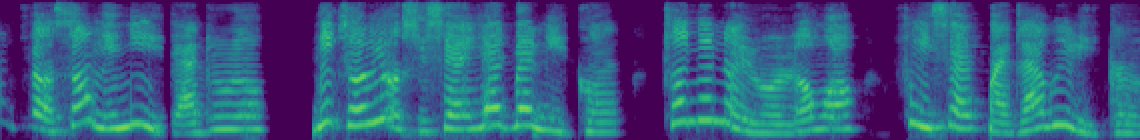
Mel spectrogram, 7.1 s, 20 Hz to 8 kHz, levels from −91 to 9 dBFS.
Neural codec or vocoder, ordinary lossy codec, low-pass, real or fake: codec, 44.1 kHz, 1.7 kbps, Pupu-Codec; none; 7.2 kHz; fake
